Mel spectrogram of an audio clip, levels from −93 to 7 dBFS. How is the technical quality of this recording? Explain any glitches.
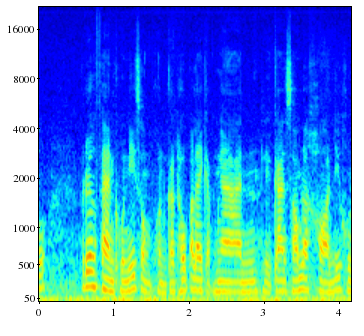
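The speech recording has no technical glitches; the signal is continuous and intact throughout.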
